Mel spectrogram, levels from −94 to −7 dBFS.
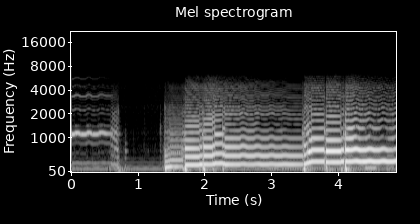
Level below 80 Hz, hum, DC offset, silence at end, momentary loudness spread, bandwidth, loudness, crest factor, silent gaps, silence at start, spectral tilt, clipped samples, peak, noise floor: -56 dBFS; 60 Hz at -45 dBFS; under 0.1%; 0 s; 16 LU; 5 kHz; -20 LUFS; 16 dB; none; 0 s; -11 dB/octave; under 0.1%; -4 dBFS; -52 dBFS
